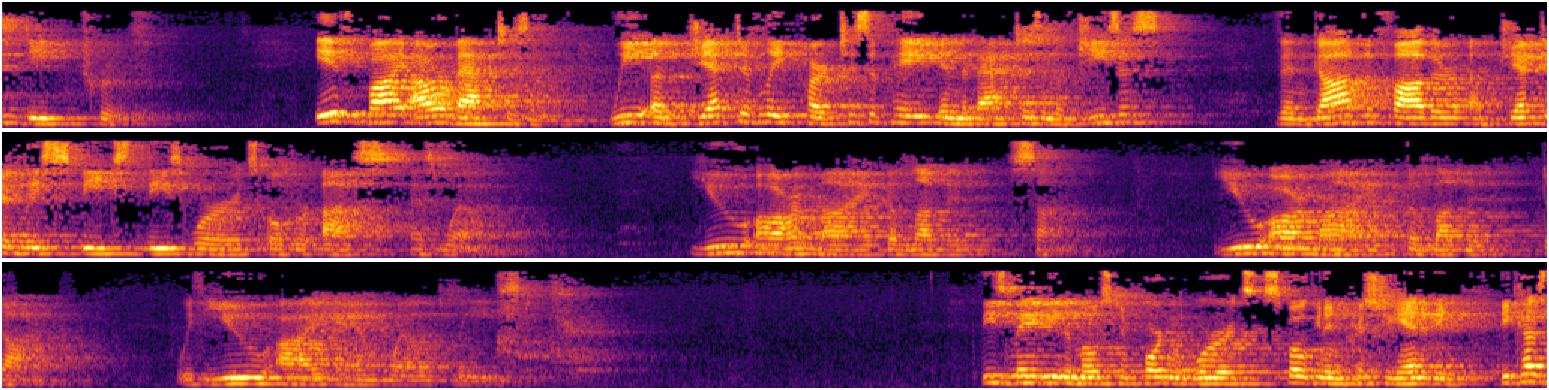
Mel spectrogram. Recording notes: Recorded at Immaculate Conception in Mount Vernon, WA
